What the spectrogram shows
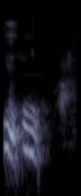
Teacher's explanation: The ooh of moon, but not dragged out. Shorter.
